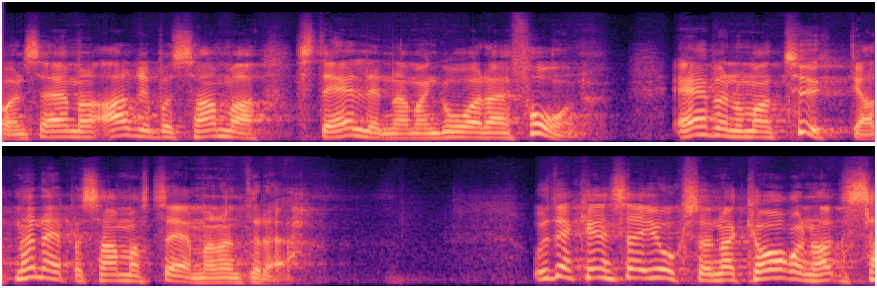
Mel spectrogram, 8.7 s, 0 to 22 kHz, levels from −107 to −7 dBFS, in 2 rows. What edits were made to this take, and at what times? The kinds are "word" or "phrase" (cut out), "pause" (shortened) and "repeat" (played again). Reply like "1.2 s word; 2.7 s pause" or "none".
5.1 s word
